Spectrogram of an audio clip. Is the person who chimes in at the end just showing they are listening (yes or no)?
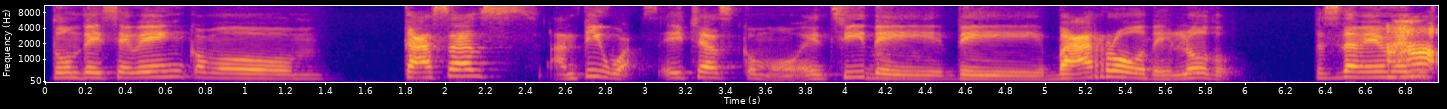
no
